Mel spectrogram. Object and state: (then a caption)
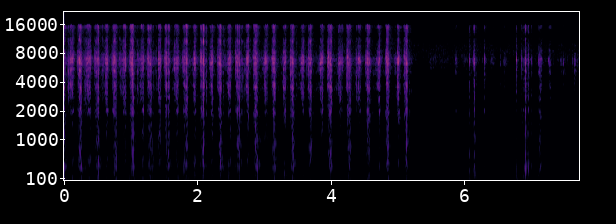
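Dry mud cake being scraped. A metal knife blade repeatedly scrapes the dusty surface of a solid lump of dry red mud held in one hand, shaving off powder. Quick, fairly regular bright rasping strokes run for about five seconds, then drop to a few softer, scattered scrapes.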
